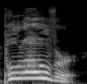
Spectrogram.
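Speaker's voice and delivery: mock shout at the minivan driver; shouted order. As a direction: yell it across lanes.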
